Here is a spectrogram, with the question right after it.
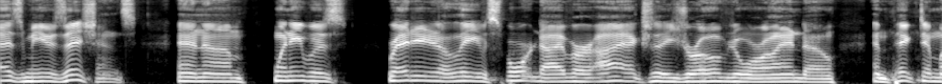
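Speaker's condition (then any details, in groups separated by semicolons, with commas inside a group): ALS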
